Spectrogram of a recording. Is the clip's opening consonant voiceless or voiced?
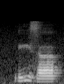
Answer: voiced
